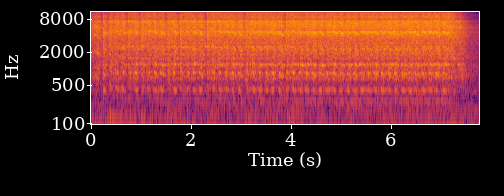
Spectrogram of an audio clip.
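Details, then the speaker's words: 2013 Chevrolet Express van, V6, no-start: starter spins engine at an even, brisk beat of about four pulses a second without catching, then stops; starter, ground and engine judged good, fault on control side, most likely PCM. "So, it does crank. So, we know everything on the starter side from the fuse box on down is good."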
